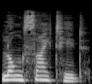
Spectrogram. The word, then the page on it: long sighted: British English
